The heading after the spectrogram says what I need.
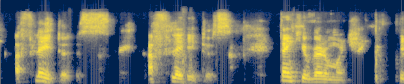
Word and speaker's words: afflatus: Some pronounce it as afflatus, some say affluatus. The correct pronunciation is afflatus.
